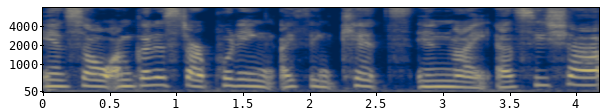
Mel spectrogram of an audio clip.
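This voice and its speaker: A woman's fairly high, somewhat breathy voice at a fairly slow pace, fairly even intonation, on a very clean recording with a silent background. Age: 60s. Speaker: crafter and online seller. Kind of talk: casual craft tutorial chat. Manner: casual with many fillers.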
